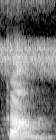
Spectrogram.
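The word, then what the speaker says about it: calm: काम। ये L हमारा जो है वो साइलेंट वर्ड में है।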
